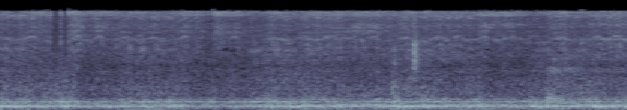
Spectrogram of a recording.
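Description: A boat's engine running steadily at trolling speed, a low hum under wind and water noise, with the mechanical whir of a trolling reel being cranked against a hooked fish.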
